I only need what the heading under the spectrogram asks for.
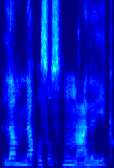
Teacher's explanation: صرف قاف پہ کلکلا ہے آپ کے، ٹھیک ہے، صاد پہ آپ کا کلکلا نہیں ہے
